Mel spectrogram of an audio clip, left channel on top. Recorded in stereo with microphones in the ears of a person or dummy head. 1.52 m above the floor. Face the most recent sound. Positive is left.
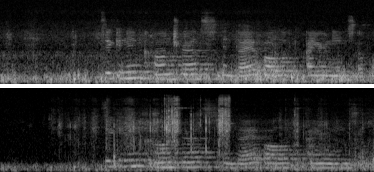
turn(degrees=50)  # may be behind; listen again after turning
